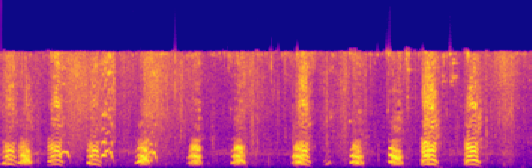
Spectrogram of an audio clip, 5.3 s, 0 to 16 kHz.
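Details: Segugio Italiano hound during a training outing at Sofiko, Evros, on 12 September 2018, giving a steady run of about thirteen loud, ringing, harmonic barks, each one short and spaced roughly half a second apart, with a quiet outdoor background.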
